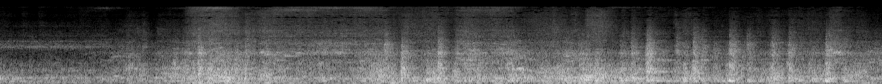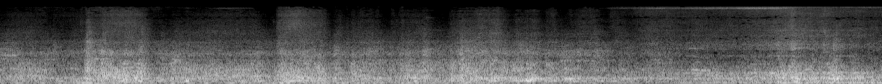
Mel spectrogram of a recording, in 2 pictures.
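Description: Passenger train running, heard from inside an economy carriage: a steady rumble of wheels on the rails with scattered clacks.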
